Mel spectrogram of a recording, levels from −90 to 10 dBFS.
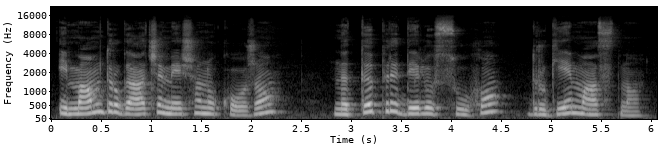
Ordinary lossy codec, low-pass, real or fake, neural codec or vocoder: none; 19.8 kHz; real; none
